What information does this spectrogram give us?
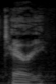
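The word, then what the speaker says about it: Thierry: So, it's spelled weird, but the way they pronounce it is Terry.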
